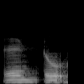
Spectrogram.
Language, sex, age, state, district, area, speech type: Kannada, male, 45-60, Karnataka, Chikkaballapur, rural, read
